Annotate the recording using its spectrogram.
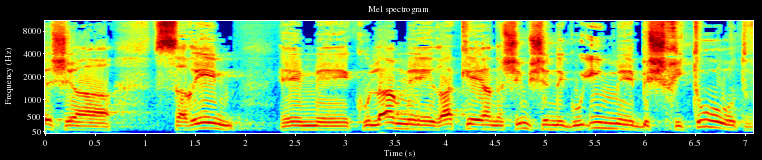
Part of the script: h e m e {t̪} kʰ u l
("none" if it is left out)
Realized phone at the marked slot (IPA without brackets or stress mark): none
